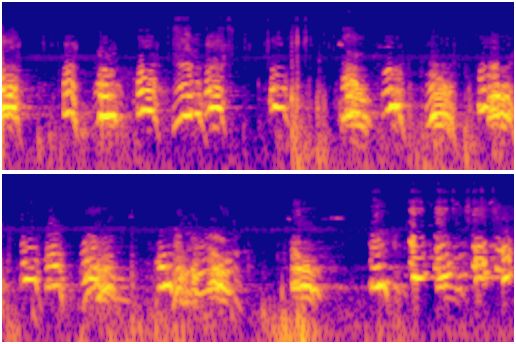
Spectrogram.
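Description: Hunting hounds barking and baying at a red fox hiding under a shed, a steady string of short calls about two a second, each dropping in pitch, turning quicker and choppier near the end.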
